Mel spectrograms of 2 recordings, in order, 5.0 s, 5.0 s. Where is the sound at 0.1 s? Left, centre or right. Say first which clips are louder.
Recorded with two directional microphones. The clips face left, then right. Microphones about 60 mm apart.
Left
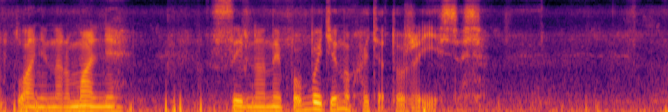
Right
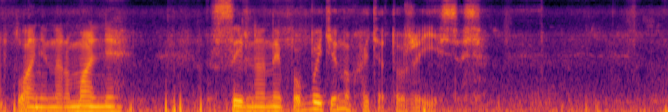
Left 1 dB; right.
